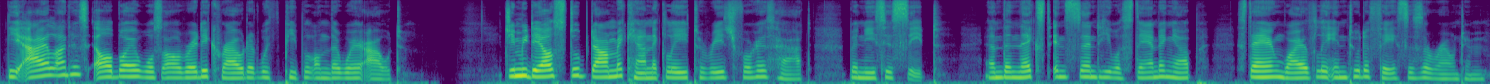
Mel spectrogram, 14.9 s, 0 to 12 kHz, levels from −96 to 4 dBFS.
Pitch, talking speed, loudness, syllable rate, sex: 190 Hz, 165 wpm, -19 LUFS, 4.9 syllables/s, female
